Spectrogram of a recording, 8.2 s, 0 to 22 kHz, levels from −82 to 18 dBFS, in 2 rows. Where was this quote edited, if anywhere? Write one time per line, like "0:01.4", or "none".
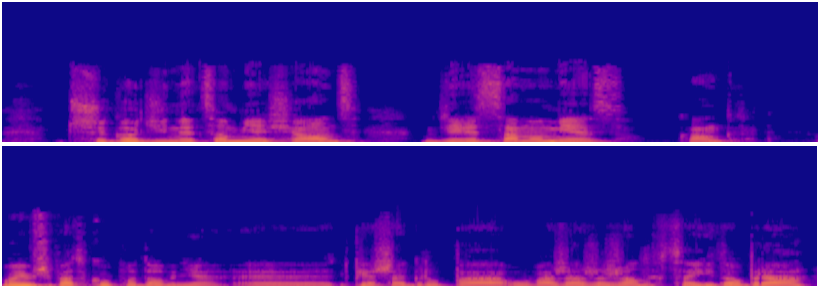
0:05.8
